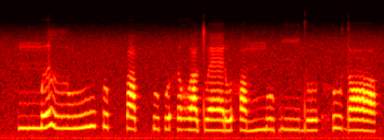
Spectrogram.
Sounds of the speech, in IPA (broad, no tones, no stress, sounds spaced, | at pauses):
mː ə lː uː k ʊ pː ɑ pː u p ʊ h ə ʁʷ ɑ tʷ æː ɾ ʊ h ɒ mː u ɓ iː d̪ ʊ | h u d ɒ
